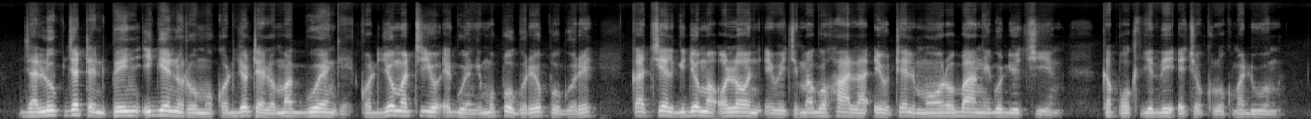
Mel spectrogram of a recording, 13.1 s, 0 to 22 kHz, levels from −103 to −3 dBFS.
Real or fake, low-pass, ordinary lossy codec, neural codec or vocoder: fake; 19.8 kHz; none; codec, 44.1 kHz, 7.8 kbps, DAC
